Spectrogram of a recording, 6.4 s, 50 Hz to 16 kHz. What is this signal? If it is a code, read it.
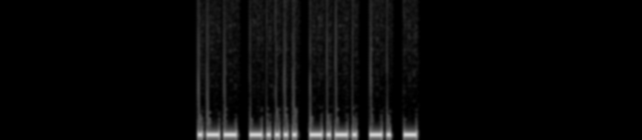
Morse code, heard as a keyed tone, about 28 wpm, 700 Hz. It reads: W6CNT
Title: USA Call Signs - 5 Characters - Repeated 2x - 28wpm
